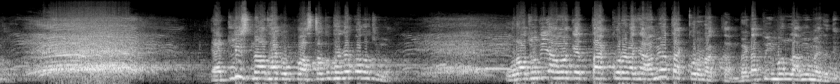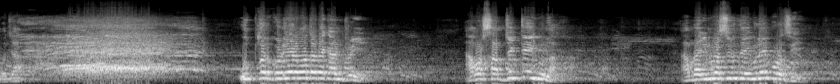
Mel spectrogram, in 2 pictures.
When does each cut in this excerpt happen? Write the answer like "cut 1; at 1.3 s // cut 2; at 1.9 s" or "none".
none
